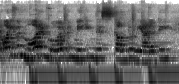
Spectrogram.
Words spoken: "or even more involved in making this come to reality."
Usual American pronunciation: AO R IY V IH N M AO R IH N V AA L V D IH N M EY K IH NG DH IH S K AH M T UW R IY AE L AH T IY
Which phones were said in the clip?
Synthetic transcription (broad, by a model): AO R IY V IH N M AO R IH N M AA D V IH N M EY K IH NG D IH S K AH M T UW R IY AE L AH T IY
